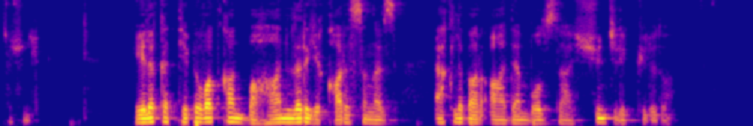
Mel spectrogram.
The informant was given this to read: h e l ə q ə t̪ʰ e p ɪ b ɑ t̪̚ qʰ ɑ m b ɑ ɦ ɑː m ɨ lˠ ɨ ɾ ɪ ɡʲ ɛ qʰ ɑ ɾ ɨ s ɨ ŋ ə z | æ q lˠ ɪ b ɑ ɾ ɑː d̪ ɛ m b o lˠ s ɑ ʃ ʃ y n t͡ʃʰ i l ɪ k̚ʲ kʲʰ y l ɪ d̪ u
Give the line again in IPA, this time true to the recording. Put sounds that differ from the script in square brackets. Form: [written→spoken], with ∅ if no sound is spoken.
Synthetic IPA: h e l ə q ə t̪ʰ e p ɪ [b→w] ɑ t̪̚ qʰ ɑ [m→n] b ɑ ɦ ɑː [m→n] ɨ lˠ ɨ ɾ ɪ ɡʲ ɛ qʰ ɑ ɾ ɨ s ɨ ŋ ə z | æ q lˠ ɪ b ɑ ɾ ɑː d̪ ɛ m b o lˠ s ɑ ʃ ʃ y n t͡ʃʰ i l ɪ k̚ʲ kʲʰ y l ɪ d̪ u

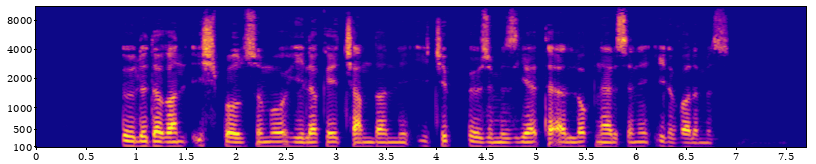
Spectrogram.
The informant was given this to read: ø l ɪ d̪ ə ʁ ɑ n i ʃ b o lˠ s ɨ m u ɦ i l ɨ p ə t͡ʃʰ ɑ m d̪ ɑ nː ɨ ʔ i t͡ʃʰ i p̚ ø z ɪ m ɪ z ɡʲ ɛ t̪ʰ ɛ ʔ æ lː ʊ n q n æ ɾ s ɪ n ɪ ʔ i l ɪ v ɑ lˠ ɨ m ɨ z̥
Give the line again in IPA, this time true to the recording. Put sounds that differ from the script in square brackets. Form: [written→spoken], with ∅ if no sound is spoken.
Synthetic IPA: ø l ɪ d̪ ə ʁ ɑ n i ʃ b o lˠ s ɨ m u ɦ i l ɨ [p→q] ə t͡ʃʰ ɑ m d̪ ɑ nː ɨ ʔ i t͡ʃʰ i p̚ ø z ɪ m ɪ z ɡʲ ɛ t̪ʰ ɛ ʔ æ lː ʊ [n→∅] q n æ ɾ s ɪ n ɪ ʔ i l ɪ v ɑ lˠ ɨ m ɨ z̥

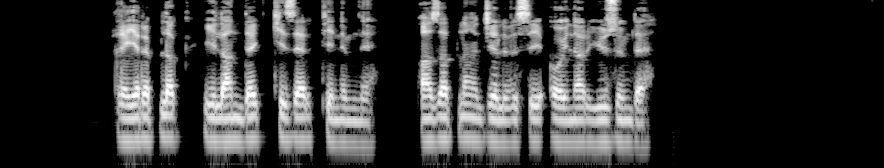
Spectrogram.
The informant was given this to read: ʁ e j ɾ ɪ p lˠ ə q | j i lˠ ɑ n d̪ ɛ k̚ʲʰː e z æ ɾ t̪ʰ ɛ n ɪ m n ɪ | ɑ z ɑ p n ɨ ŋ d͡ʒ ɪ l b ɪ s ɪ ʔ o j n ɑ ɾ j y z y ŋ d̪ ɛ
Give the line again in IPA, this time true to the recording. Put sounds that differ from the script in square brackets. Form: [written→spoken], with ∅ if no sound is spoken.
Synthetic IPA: ʁ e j ɾ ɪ p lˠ ə q | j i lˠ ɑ n d̪ ɛ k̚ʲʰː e z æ ɾ t̪ʰ [ɛ→e] n ɪ m n ɪ | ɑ z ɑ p n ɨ ŋ d͡ʒ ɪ l [b→v] ɪ s ɪ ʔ o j n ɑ ɾ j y z y [ŋ→m] d̪ ɛ

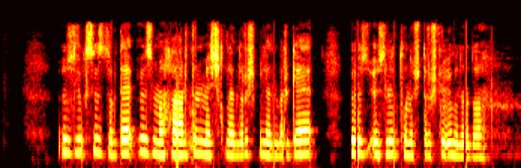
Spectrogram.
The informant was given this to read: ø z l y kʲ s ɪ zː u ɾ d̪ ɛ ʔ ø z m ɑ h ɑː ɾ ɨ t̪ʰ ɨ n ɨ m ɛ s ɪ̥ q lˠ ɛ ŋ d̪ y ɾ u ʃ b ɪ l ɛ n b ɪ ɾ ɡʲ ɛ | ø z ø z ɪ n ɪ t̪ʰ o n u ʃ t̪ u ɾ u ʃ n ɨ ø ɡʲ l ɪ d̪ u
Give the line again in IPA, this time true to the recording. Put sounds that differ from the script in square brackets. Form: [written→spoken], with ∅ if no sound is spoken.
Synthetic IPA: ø z l y kʲ s ɪ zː u ɾ d̪ ɛ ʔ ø z m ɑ h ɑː ɾ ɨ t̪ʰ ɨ n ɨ m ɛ [s→ʃ] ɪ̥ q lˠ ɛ [ŋ→n] d̪ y ɾ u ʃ b ɪ l ɛ n b ɪ ɾ ɡʲ ɛ | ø z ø z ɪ n ɪ t̪ʰ o n u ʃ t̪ u ɾ u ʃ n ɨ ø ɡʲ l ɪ d̪ u

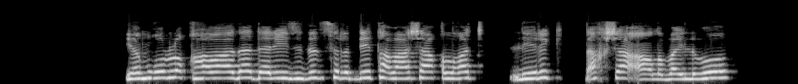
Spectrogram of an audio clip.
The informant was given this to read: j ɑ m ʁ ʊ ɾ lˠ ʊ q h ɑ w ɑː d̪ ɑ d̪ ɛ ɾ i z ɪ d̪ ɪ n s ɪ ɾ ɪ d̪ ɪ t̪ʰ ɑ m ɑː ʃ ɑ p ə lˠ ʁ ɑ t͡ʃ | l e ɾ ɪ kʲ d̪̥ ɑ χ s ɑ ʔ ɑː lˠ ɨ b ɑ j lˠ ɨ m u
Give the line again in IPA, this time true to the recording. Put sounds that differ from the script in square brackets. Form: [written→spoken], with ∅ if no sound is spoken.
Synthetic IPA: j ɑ m ʁ ʊ ɾ lˠ ʊ q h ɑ w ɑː d̪ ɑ d̪ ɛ ɾ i z ɪ d̪ ɪ n s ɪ ɾ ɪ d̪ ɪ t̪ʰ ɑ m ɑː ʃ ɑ [p→q] ə lˠ ʁ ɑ t͡ʃ | l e ɾ ɪ kʲ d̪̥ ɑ χ [s→ʃ] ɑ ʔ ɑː lˠ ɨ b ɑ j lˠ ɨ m u

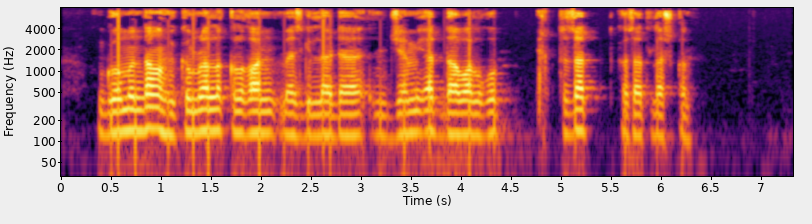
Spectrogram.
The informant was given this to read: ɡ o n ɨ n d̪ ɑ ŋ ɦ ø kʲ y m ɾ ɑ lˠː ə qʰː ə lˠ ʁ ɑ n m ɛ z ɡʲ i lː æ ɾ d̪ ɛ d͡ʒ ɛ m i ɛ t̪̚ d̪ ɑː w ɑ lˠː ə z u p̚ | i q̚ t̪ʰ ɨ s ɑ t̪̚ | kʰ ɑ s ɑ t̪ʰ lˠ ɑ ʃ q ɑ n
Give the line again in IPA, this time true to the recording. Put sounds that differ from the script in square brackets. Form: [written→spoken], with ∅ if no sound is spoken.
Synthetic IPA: ɡ o [n→m] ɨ n d̪ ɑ ŋ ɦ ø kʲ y m ɾ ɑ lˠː ə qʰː ə lˠ ʁ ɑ n m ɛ z ɡʲ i lː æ ɾ d̪ ɛ d͡ʒ ɛ m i ɛ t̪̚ d̪ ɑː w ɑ [lˠː→lˠ] ə [z→ʁ] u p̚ | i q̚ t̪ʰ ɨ [s→z] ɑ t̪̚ | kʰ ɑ s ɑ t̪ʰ lˠ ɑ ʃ q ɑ n

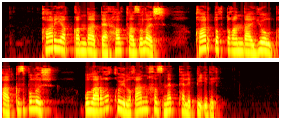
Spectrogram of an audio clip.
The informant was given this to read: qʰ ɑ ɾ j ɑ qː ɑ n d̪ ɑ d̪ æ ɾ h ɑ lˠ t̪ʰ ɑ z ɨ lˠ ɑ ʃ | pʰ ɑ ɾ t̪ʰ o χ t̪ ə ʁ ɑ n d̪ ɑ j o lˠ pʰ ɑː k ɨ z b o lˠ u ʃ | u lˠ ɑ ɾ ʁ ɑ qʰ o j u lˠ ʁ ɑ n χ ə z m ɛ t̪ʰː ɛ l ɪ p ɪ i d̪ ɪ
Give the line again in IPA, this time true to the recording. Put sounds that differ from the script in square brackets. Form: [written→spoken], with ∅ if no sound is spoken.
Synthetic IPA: qʰ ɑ ɾ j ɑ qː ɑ n d̪ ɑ d̪ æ ɾ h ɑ lˠ t̪ʰ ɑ z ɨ lˠ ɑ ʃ | [pʰ→qʰ] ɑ ɾ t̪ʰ o χ t̪ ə ʁ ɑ n d̪ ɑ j o lˠ pʰ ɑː k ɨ z b o lˠ u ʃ | u lˠ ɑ ɾ ʁ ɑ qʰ o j u lˠ ʁ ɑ n χ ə z m ɛ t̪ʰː ɛ l ɪ p ɪ i d̪ ɪ

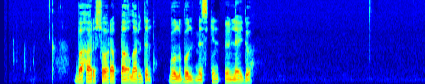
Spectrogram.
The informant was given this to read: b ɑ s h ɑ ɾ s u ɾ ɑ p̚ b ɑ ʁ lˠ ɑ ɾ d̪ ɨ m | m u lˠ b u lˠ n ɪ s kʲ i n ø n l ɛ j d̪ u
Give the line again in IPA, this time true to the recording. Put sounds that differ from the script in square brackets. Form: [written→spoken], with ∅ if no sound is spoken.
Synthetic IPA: b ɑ [s→∅] h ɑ ɾ s [u→o] ɾ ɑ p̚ b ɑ ʁ lˠ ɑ ɾ d̪ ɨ [m→n] | [m→b] u lˠ b u lˠ [n→m] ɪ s kʲ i n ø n l ɛ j d̪ u

